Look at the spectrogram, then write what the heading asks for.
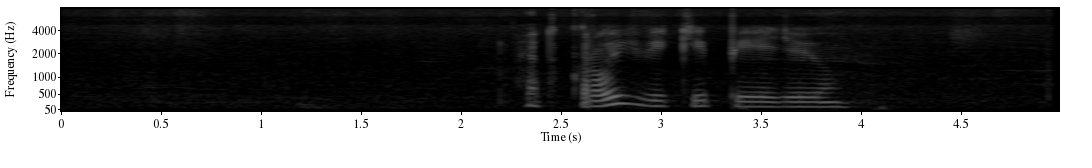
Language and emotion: Russian, neutral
